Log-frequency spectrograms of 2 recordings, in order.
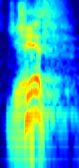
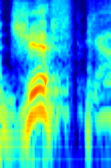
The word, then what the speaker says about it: GIF: are actually gifts which john likes to pronounce jeff it's a jiff let's get this right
